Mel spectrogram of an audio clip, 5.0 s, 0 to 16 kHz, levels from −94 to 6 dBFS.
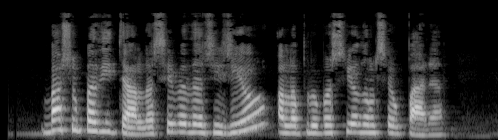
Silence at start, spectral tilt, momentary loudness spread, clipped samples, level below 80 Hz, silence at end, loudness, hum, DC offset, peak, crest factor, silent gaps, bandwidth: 0.4 s; -6 dB/octave; 6 LU; under 0.1%; -76 dBFS; 0.55 s; -22 LUFS; none; under 0.1%; -2 dBFS; 20 dB; none; 11.5 kHz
